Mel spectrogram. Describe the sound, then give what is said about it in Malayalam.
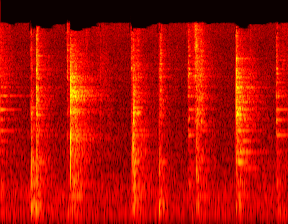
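A utensil stirs turmeric powder into a cooking pan over low heat, making a series of sharp, irregular metallic clinks and knocks against the pan with short gaps between them. “തീ നന്നായിട്ട് കുറച്ച് വെച്ചിട്ട് മഞ്ഞൾപ്പൊടി ചേർക്കാം ഒന്ന് mix ചെയ്ത്”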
